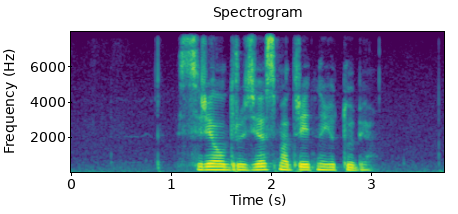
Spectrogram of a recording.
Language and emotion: Russian, neutral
